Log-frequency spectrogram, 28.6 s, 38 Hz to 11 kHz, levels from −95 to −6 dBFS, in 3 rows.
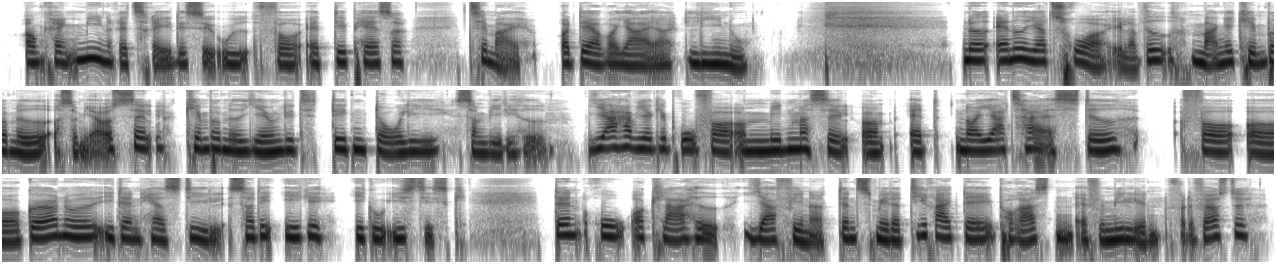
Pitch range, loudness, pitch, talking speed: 170-205 Hz, -22 LUFS, 185 Hz, 180 wpm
